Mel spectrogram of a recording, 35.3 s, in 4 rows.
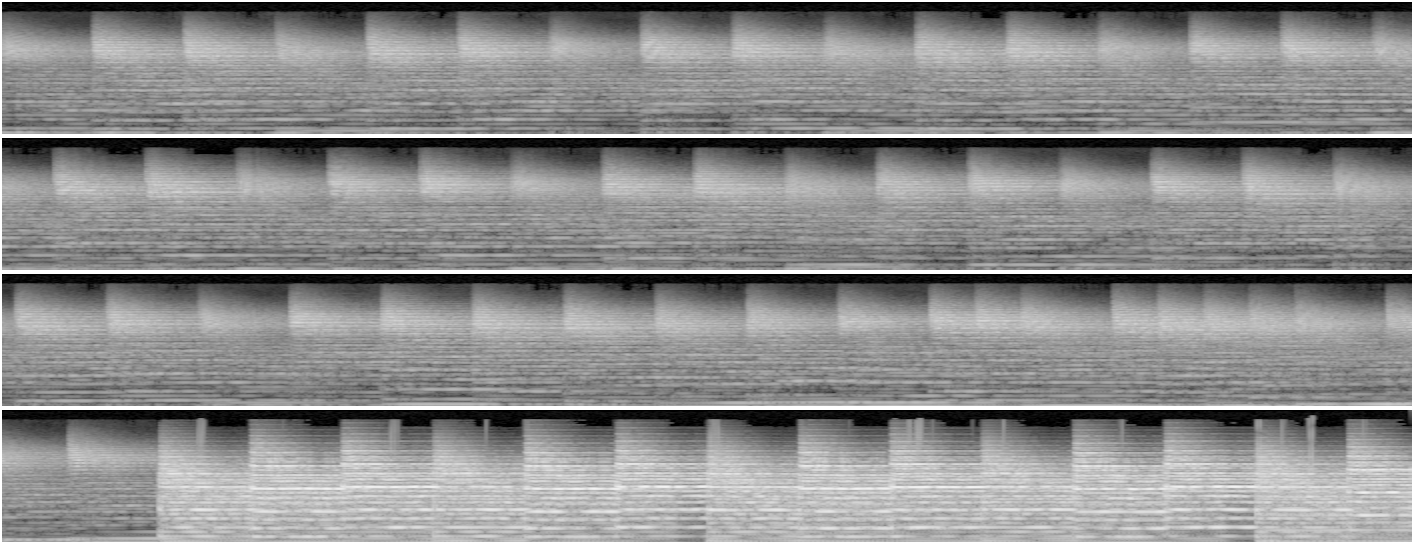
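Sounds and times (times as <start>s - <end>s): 
waltz music: 27.4s - 35.2s.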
